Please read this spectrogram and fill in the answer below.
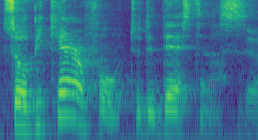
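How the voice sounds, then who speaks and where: A man's voice: medium pitch, big pitch swings, normal speed. A young man from Brazil with a Brazilian accent, a non-native English speaker explaining gameplay tips step by step in a tutorial voice-over. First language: Portuguese. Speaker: gaming tutorial host.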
